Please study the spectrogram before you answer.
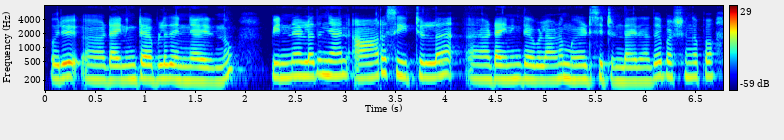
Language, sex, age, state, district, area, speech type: Malayalam, female, 18-30, Kerala, Kannur, rural, spontaneous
